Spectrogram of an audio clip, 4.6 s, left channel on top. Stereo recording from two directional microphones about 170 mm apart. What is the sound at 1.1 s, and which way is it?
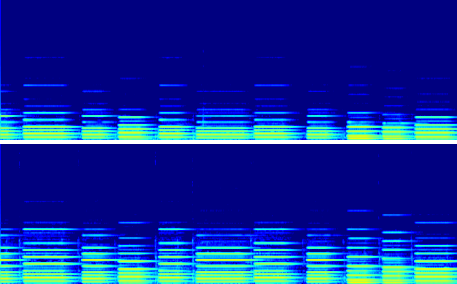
Organ, 35° right (ahead or behind).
